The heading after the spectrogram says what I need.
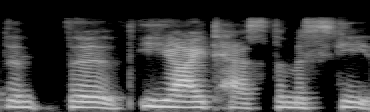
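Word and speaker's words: MSCEIT: Caruso emotional intelligence test we pronounce it the mosquite so as I said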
